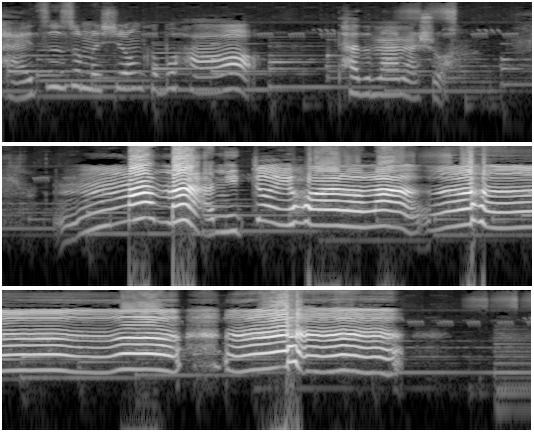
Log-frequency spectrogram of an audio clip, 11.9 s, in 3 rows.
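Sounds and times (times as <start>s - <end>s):
speech: 0.1s - 10.2s
child crying in wailing sobs: 4.4s - 11.0s.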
